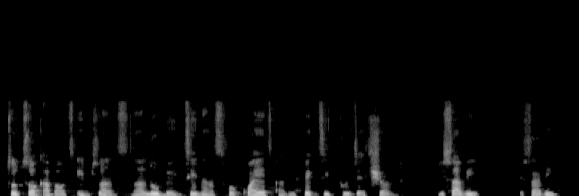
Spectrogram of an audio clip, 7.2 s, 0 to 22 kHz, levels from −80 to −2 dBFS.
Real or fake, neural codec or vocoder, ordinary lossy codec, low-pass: real; none; none; none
